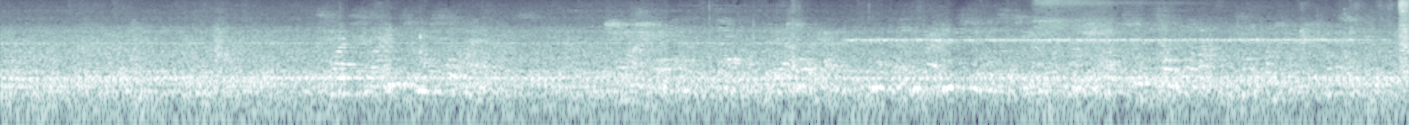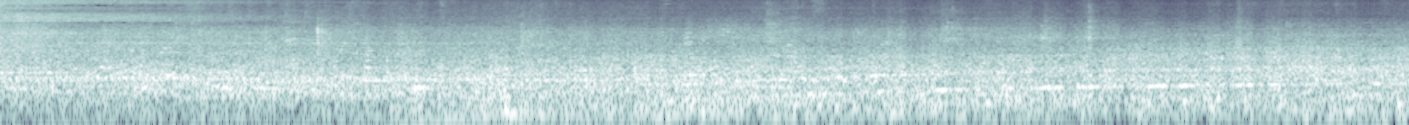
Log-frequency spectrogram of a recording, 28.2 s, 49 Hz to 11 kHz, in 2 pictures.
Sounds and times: tube train arrives and leaves 0.0 - 28.1

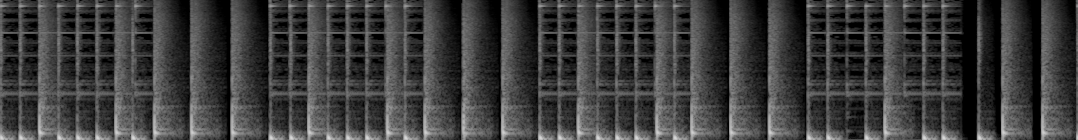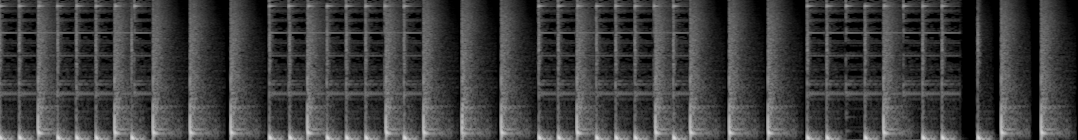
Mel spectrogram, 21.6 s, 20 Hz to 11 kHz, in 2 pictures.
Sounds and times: drum pattern 0.0 - 21.5

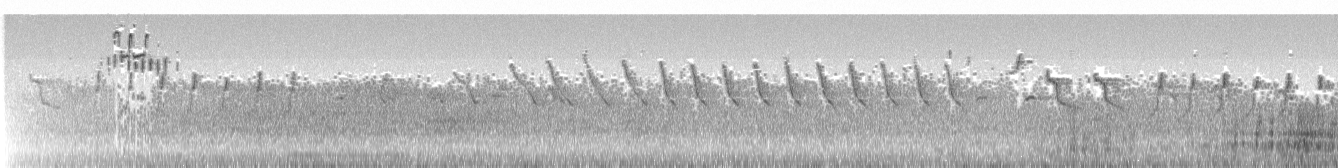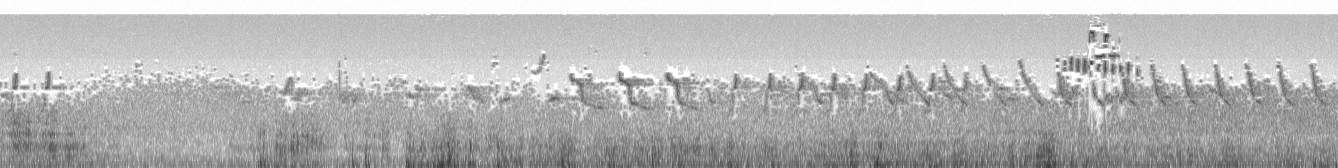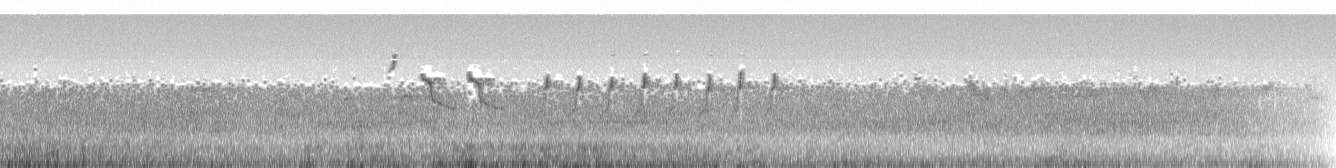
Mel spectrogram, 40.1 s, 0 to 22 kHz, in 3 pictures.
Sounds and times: evening birdsong 0.1 - 40.1
Light Traffic 0.2 - 17.8
Distant Thunder 9.1 - 39.6
Light Traffic 23.8 - 40.0

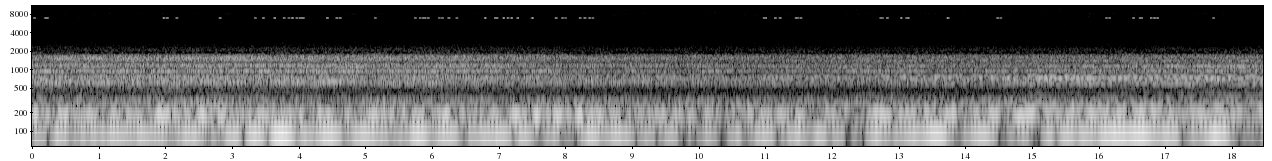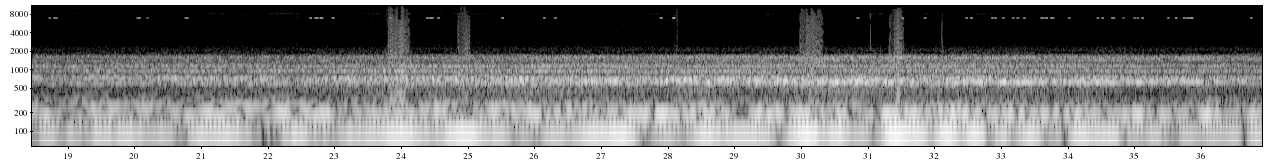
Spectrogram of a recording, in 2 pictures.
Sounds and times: slow dark drone 8.6 - 36.9

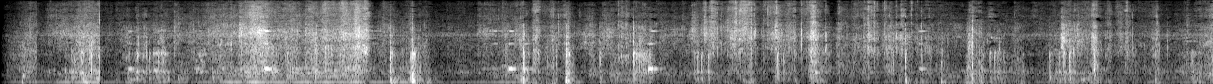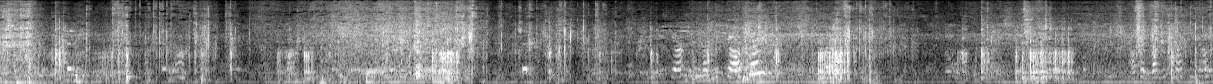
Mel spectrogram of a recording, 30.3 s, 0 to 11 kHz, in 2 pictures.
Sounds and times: packing my shopping 0.0 - 30.3
beeping 1.6 - 2.0
beeping 6.0 - 6.9
beeping 8.0 - 8.4
beeping 11.2 - 12.5
beeping 15.3 - 17.7
beeping 20.4 - 25.8

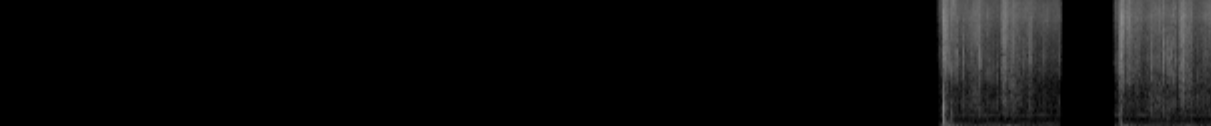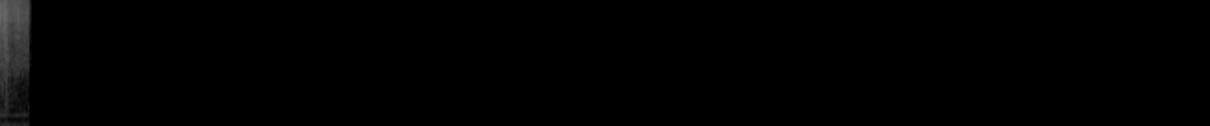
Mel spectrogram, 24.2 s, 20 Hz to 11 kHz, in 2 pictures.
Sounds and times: Walking 9.4 - 10.6
Walking 11.2 - 12.4

